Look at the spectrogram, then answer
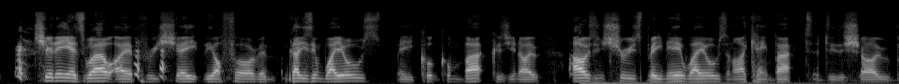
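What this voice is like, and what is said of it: Damaged, struggling voice. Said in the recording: “If my voice was that bad that I literally couldn't speak ... if you've got through this with my voice”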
